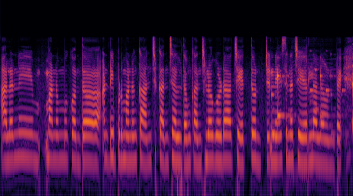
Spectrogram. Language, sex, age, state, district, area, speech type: Telugu, female, 45-60, Andhra Pradesh, Vizianagaram, rural, spontaneous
